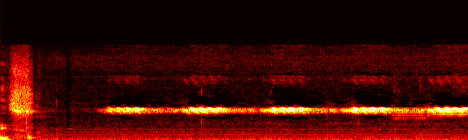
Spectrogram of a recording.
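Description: Cricket chirping sound effect: a high chirp pulsing two to three times a second, starting about half a second in. It is the comic 'crickets' cue for a silence where there was no response at all.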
